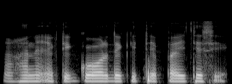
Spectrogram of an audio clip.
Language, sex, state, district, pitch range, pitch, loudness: Bengali, male, Assam, Hailakandi, 140-145 Hz, 145 Hz, -18 LUFS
